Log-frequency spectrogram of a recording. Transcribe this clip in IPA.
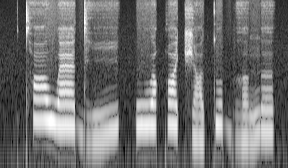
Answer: t̪ʰɑ˦ wæ˦dʱi˨˦ | wu˦qʷʌ˦t͡ʃɑ˨ tʷə˦bʱʌ˨ŋə˦

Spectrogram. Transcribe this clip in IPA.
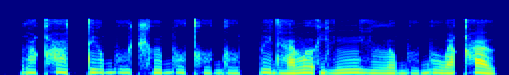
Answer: ɾo̤qʰo̤tːiʊ̯ bʱṳt͡ʃʰɯ bo̤kʰo̤ ɡʱo̤pːidʱa βɤʔji̤ nːi̤lːo bʱṳbuwi qʰɯ

